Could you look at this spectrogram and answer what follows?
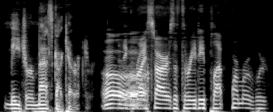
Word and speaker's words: Ristar: I just want to say it's definitively pronounced Ristar, by the way. I only know that because that's what it says on the title screen of the Japanese version.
